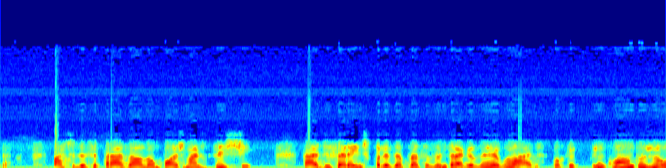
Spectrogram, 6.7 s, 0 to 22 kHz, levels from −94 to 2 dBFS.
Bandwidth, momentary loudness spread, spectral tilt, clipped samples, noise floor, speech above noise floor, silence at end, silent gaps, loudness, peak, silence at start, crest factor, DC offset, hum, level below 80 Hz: 5.6 kHz; 8 LU; -7 dB/octave; under 0.1%; -36 dBFS; 21 dB; 0 s; none; -15 LUFS; 0 dBFS; 0.05 s; 16 dB; under 0.1%; none; -44 dBFS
